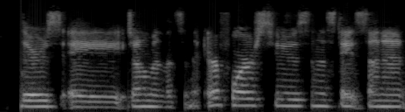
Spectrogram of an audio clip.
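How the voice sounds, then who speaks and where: This woman has an ordinary speaking voice, fairly low in pitch. She talks at a fairly quick pace with fairly even intonation. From Florida, Orlando. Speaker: state senator, nurse practitioner, navy veteran. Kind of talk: interview.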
